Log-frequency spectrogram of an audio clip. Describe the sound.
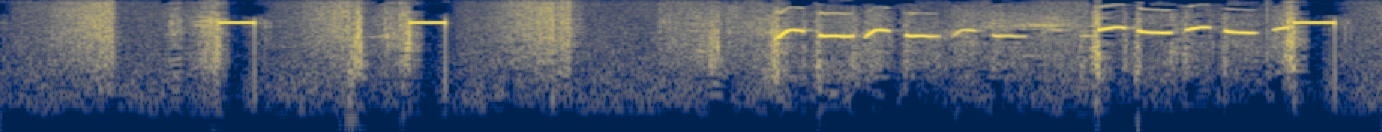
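Whistling through a CB radio in Sassari, heard as a narrow, tinny tone over bursts of radio static. Two short steady beeps come first, then a wavering whistled melody rises and dips for several seconds.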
